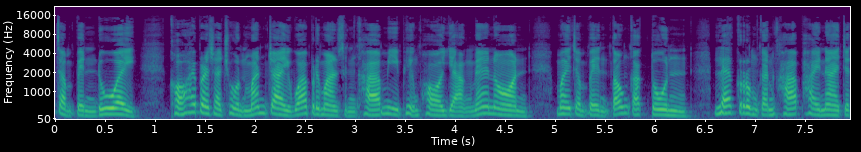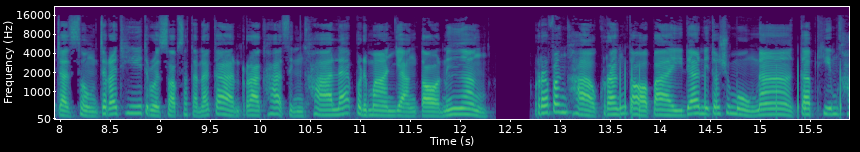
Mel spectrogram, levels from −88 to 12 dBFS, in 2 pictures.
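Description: Interference from nearby equipment or a faulty connection or power supply is likely injecting a train of clicks from 13.60 to 15.81 s: around ten similar pulses, about 4.1 per second but unevenly spaced, popping about 15 dB above the speech, pauses included.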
